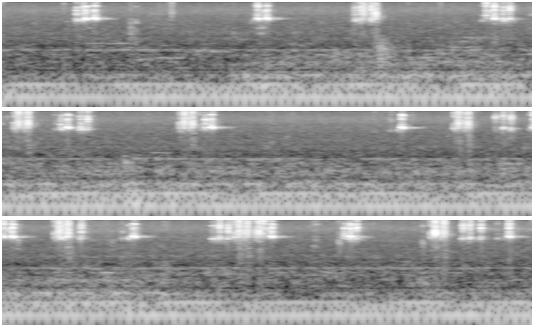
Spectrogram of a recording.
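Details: Crickets keep up scattered, piercing chirp bursts, sometimes clustered, sometimes spaced a second or more apart, with a steady low background drone throughout.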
